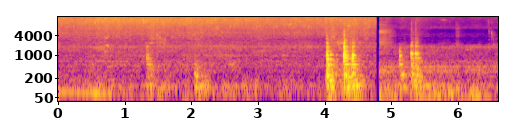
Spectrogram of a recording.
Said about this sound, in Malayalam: നല്ലപോലെ മൂപ്പിച്ചെടുക്കാം, ഒരു ബ്രൗൺ കളറിൽ മൂപ്പിച്ചെടുക്കാം.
